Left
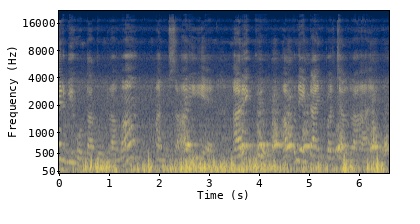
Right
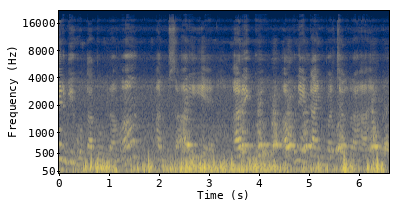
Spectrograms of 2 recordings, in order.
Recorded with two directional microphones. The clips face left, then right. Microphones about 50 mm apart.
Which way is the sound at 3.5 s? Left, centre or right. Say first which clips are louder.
Even; centre.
